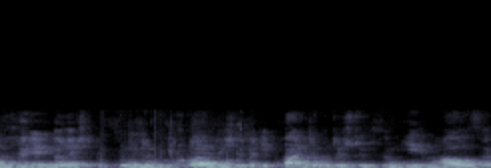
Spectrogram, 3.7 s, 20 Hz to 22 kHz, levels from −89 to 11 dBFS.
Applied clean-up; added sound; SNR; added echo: neural separator model SepFormer DNS4.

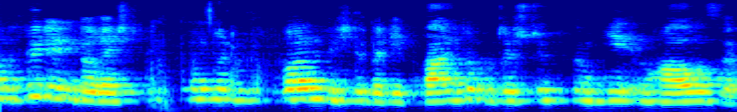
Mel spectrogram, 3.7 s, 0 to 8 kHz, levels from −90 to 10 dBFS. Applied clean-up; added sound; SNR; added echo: neural mask model DeepFilterNet 3.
